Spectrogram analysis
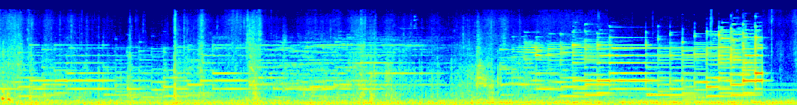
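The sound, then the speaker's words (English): A misplaced phone rings with an incoming call, its ringtone playing a repeating electronic melody of bright, high-pitched tones, growing busier and louder toward the end, over a steady low background hum. “Beeping. This always happens. I can't find the darn thing.”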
